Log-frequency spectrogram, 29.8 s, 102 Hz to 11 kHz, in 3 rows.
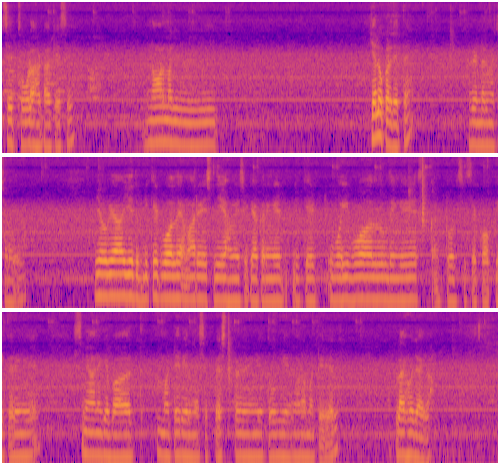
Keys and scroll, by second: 14.6 ctrl+c, 20.6 ctrl+v.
